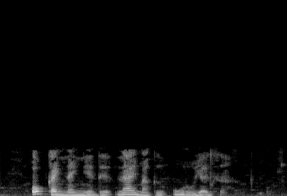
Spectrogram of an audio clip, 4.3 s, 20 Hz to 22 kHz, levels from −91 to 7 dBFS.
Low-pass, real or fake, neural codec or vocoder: 5.4 kHz; real; none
